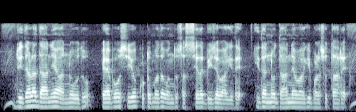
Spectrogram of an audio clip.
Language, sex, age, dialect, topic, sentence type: Kannada, male, 41-45, Mysore Kannada, agriculture, statement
